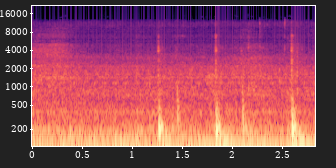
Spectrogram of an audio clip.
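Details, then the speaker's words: 2013 Hyundai Elantra GT, 6-speed manual, engine idling: low steady idle with a dull knock about every half second to second from the steering column, a worn steering coupler, heard and felt while driving and braking; first suspected suspension. "You can only hear and feel it when you're driving it and also when it's running condition. So this is the running condition."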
